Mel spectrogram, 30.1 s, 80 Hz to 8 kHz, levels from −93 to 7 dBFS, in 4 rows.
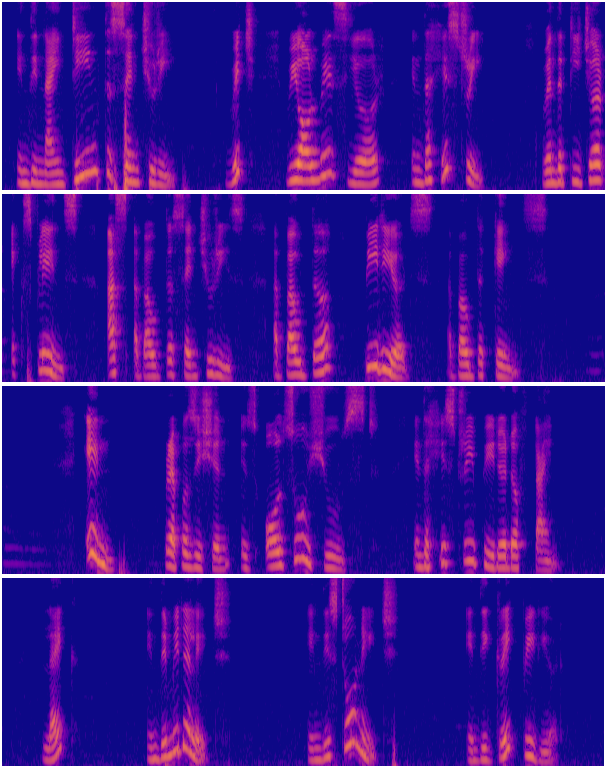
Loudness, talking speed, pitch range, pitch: -37 LUFS, 100 wpm, 180-250 Hz, 205 Hz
